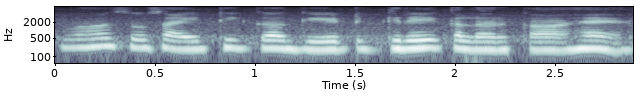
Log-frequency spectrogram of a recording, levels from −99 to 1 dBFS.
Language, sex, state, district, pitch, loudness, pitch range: Hindi, female, Chhattisgarh, Raipur, 205 Hz, -13 LUFS, 190-215 Hz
